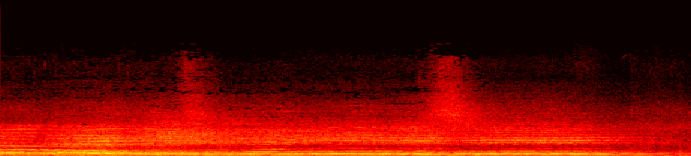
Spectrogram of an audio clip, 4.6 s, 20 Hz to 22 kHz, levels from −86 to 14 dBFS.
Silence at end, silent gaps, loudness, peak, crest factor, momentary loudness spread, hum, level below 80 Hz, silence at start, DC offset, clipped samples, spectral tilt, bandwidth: 0 s; none; -22 LUFS; -6 dBFS; 16 dB; 5 LU; none; -46 dBFS; 0 s; under 0.1%; under 0.1%; -4.5 dB/octave; 14 kHz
